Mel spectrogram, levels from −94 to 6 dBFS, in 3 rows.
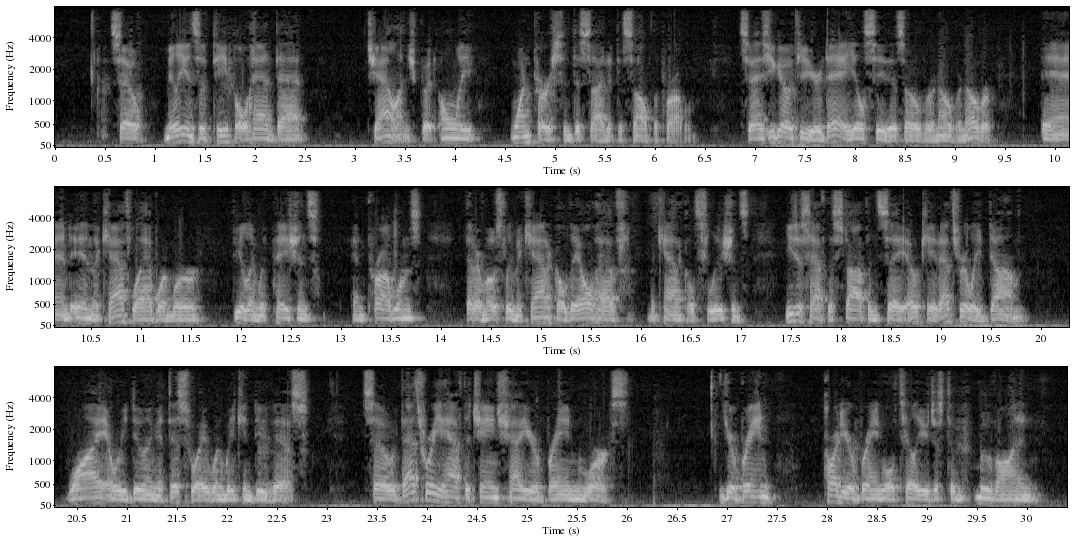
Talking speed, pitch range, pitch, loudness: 195 wpm, 85-100 Hz, 90 Hz, -24 LUFS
